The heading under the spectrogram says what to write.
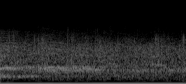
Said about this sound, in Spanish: Vamos a palmas de alabanza para el Señor, amén. ¿Cuántos dan palmas de alabanza para el Señor, amén?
